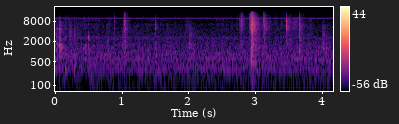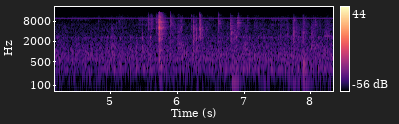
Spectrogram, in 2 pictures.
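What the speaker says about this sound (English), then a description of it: "Right, now we need to cut the middle out." Scissors cut out the middle of a craft piece as a few faint, sharp snips and ticks, scattered irregularly, with two louder clips standing out against a quiet background.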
